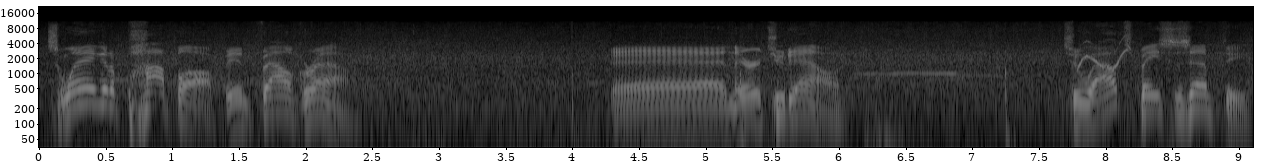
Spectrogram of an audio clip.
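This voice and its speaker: A man's voice: medium pitch, big pitch swings, takes it slowly, long pauses. A man playing a baseball play-by-play announcer, calling the game radio-style in clipped, punchy calls over noisy ambience. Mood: focused, animated. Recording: noisy stadium ambience behind voice.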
